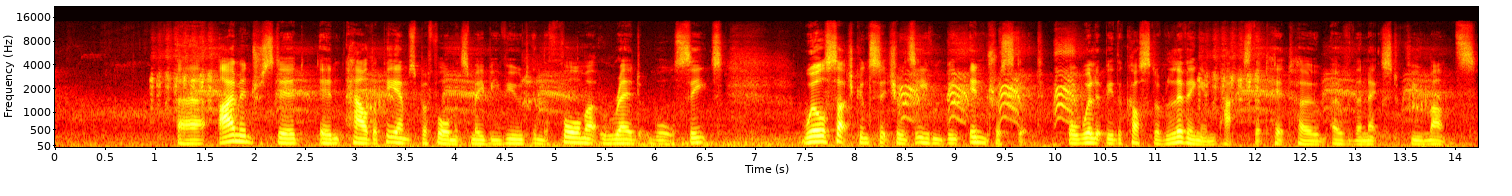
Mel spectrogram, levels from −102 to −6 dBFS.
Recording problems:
animal sounds; loud; throughout; 10 dB below the speech

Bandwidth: 14.5 kHz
